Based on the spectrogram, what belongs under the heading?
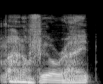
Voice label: going to die, survivor voice mechanic

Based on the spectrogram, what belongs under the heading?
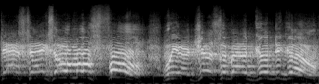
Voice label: radio in transit; Left 4 Dead 2; left4dead2 dlc3; planepilot; npc

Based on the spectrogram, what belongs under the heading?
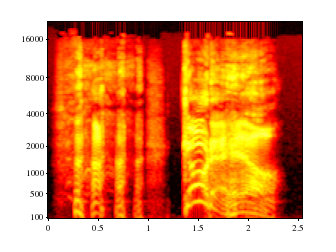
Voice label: generic responses, voice, biker; Left 4 Dead 2; left4dead2 dlc3; survivor

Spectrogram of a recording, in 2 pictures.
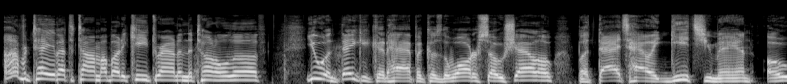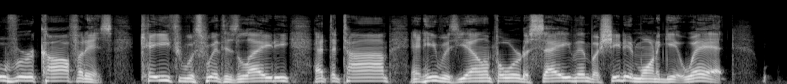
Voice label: stories, survivor voice

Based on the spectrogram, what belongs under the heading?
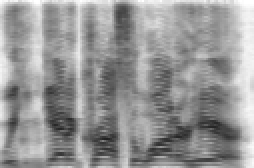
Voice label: misc directional, voice; gambler

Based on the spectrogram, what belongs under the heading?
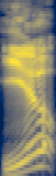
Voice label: "yes", survivor voice, mechanic

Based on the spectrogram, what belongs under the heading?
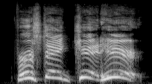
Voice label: spot first aid, voice, biker; Left 4 Dead 2; survivor

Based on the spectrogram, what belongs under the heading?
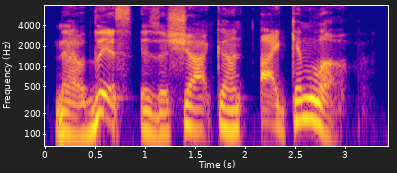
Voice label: take auto shotgun, voice, biker

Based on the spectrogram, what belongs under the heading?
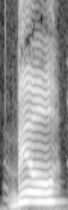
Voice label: name, teen girl; bill

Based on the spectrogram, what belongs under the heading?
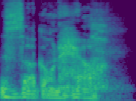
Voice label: reaction negative, voice; gambler

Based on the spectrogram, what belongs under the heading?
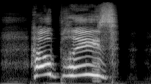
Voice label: help, teengirl, voice; player; survivor

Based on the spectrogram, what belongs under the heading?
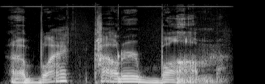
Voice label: take pipe bomb, namvet, survivor voice; Left 4 Dead 2; left4dead2 dlc3

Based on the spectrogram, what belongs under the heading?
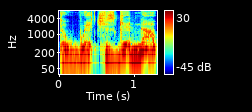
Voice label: witch getting angry, survivor voice; manager; Left 4 Dead 2; left4dead2 dlc2

